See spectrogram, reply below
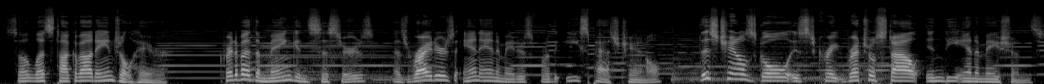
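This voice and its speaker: Young male video essay host, fairly high animated voice, wry casual asides, music bed underneath. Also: moderate pace. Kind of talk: scripted narration with casual asides.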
